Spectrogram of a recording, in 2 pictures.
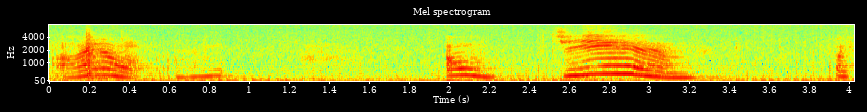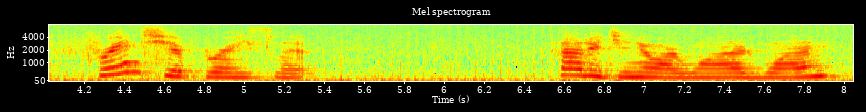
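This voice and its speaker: An actress playing an earnest, wounded high school girl in an old educational film, speaking with plaintive emotion. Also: slow pace, pauses often, fairly bright tone. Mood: surprised. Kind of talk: 1950s educational film acting. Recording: noisy 1950s film soundtrack.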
